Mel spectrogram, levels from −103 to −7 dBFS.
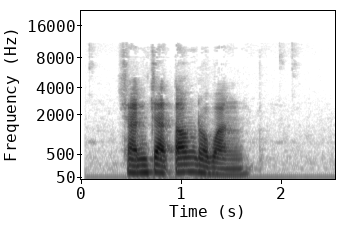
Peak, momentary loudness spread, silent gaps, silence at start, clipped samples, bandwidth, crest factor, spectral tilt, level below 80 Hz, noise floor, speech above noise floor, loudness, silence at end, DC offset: -2 dBFS; 12 LU; none; 0.45 s; under 0.1%; 9.6 kHz; 20 dB; -9 dB/octave; -52 dBFS; -59 dBFS; 40 dB; -20 LUFS; 0.9 s; under 0.1%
